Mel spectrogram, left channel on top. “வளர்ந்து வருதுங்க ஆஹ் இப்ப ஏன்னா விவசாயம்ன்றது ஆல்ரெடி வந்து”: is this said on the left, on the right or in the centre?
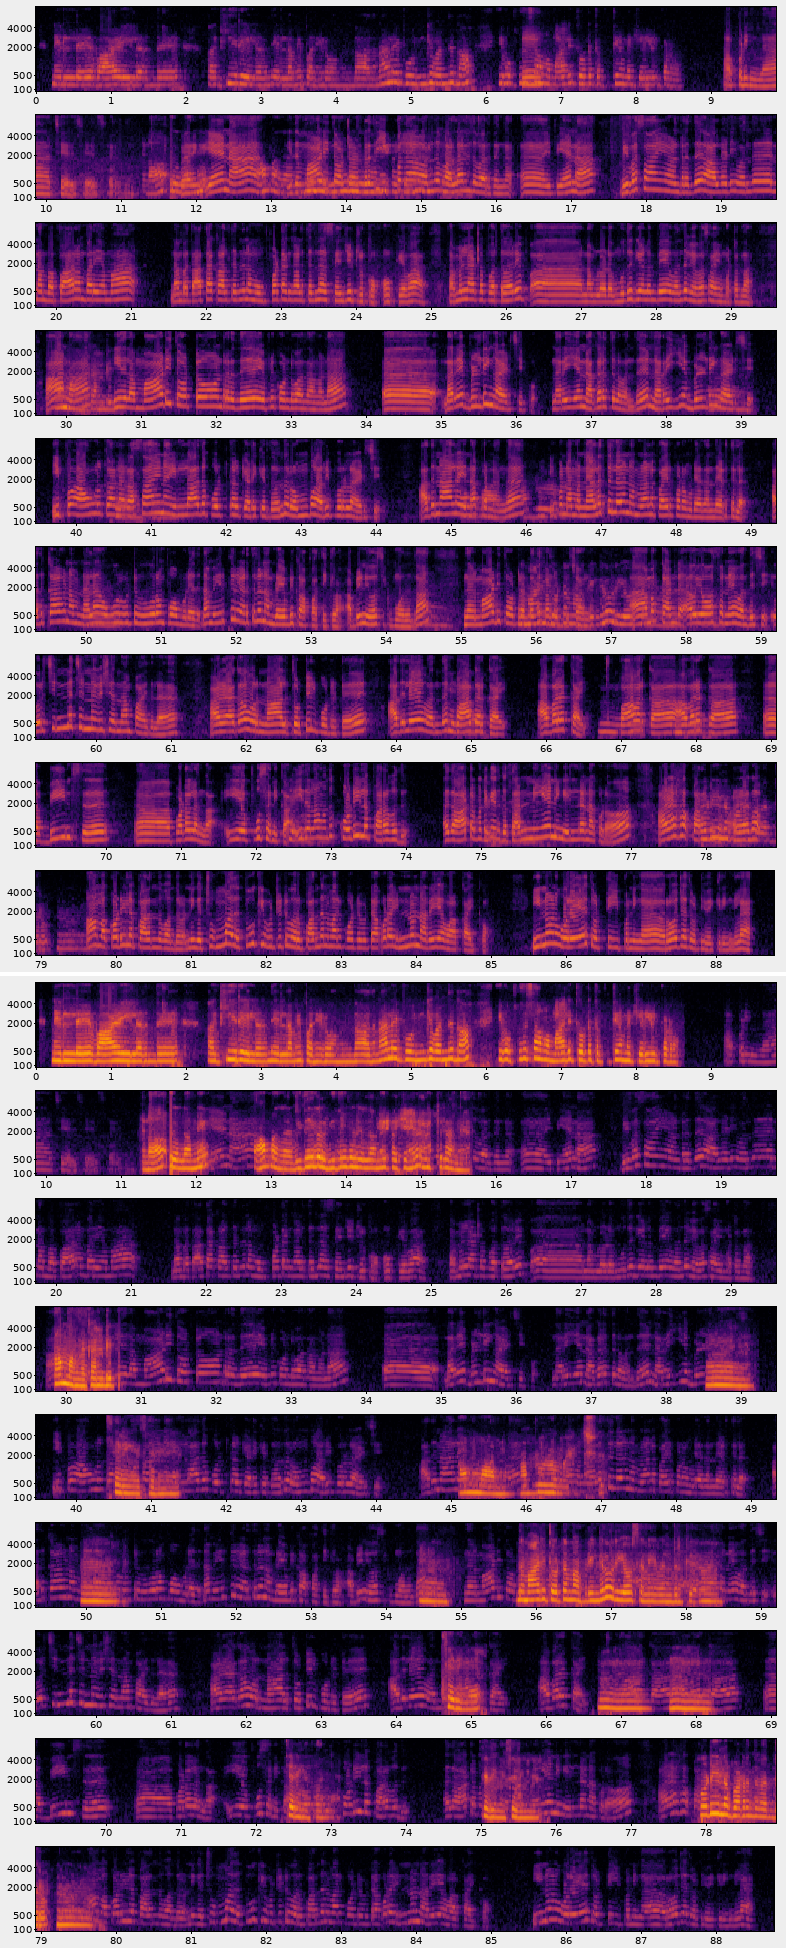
Left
